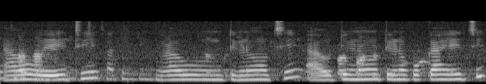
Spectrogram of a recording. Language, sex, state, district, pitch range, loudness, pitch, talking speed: Odia, female, Odisha, Khordha, 220-240 Hz, -16 LUFS, 225 Hz, 125 wpm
